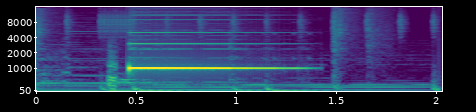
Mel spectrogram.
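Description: A loud electronic beep: one steady high tone that starts abruptly about half a second in and fades away over about a second, over soft background music.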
